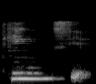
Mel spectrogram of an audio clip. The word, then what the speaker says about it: 听写: Nah, jadi 听itu dengar T-I-N-G ya, bacanya T-H-I-N-G. 听写, ada angin.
